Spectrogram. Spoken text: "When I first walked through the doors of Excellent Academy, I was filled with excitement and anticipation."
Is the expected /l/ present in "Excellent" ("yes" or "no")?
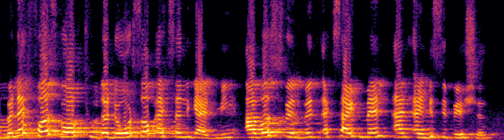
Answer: no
